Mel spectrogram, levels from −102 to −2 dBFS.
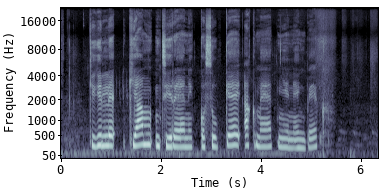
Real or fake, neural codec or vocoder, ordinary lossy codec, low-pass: real; none; none; none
